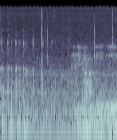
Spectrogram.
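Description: A few light, sharp clicks, then a faint voice from about one and a half seconds in.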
